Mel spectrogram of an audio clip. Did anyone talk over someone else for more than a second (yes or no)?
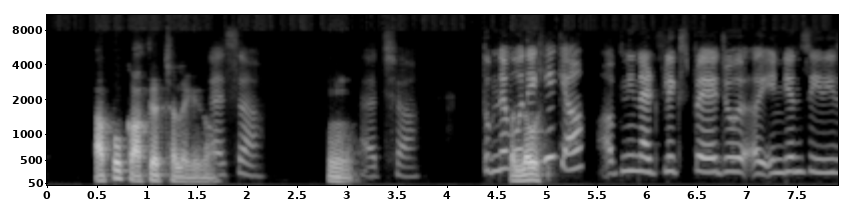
no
